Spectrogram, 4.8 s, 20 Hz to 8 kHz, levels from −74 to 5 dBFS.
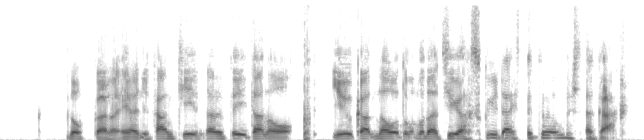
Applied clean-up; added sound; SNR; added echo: neural diffusion model UNIVERSE++.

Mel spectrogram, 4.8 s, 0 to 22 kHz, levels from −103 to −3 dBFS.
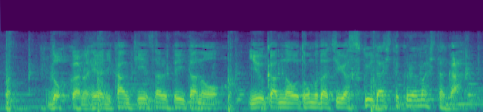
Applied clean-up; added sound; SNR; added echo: none; Hammer / Wood; 17 dB; none.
